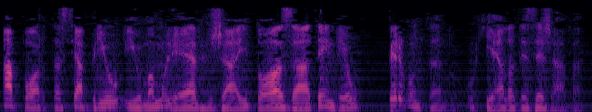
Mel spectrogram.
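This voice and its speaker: A man narrating a scripted audio novel in a formal, measured manner. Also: fairly low pitch, lively intonation. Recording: dull lo-fi audio with music underneath.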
